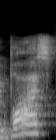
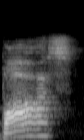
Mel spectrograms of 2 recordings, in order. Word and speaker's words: boss: And this one, more AW sound. And your boss, too. Your boss was not too bad, but both of these are AWs.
